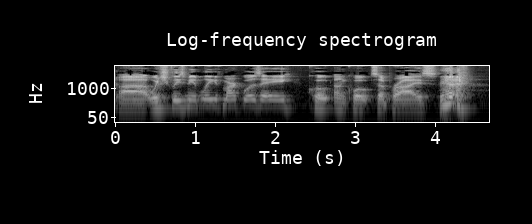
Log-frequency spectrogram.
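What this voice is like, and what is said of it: Robotic voice. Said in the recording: “Why did you say it in robot voice?”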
